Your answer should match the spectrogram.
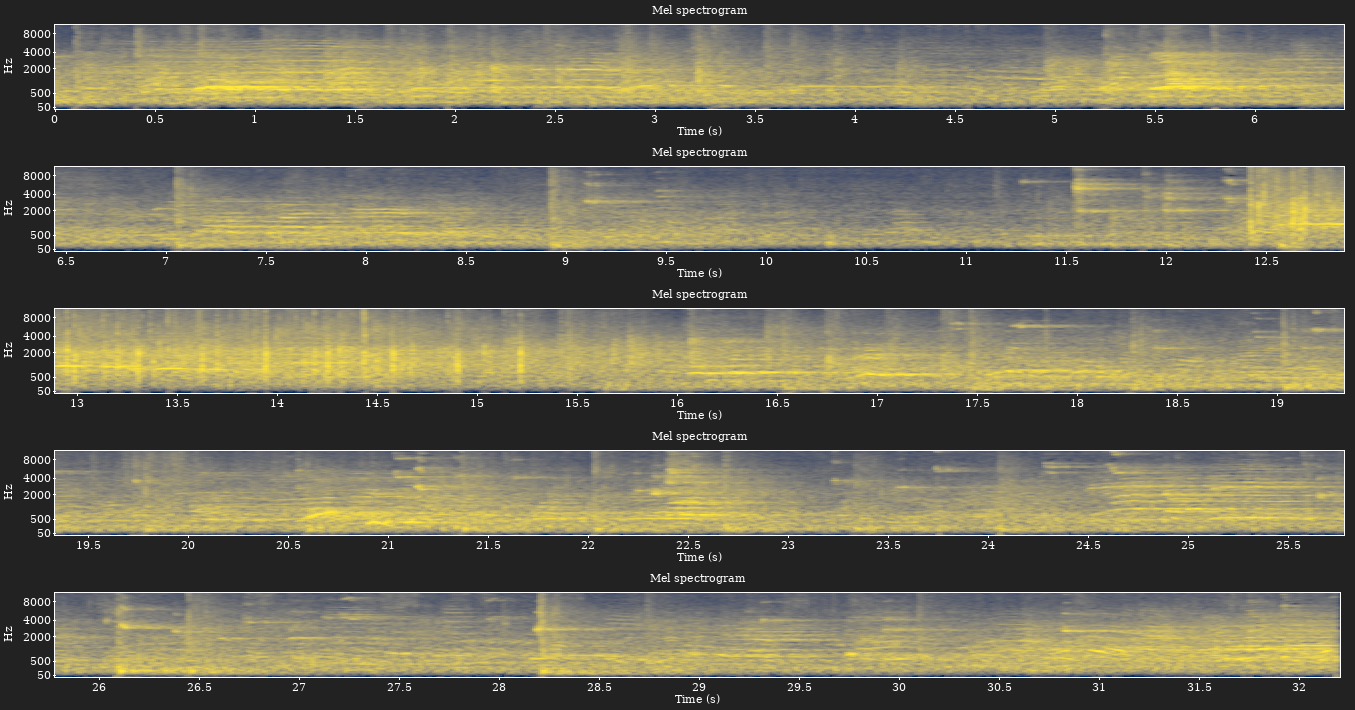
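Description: Basketball dribbling and bouncing on a hardwood gym floor during play, amid shouting players and spectators in an echoing gymnasium, with a loud burst of crowd noise about twelve seconds in.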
